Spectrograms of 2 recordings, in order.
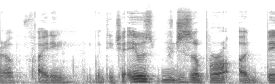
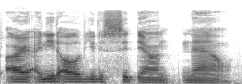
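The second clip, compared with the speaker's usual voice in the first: louder, stern order to sit; mean teacher; 3 semitones higher, 7 dB louder than usual. Retold or imitated. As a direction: imitate a mildly mean teacher laying down the law. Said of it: "you ain't gotta be mean about it".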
